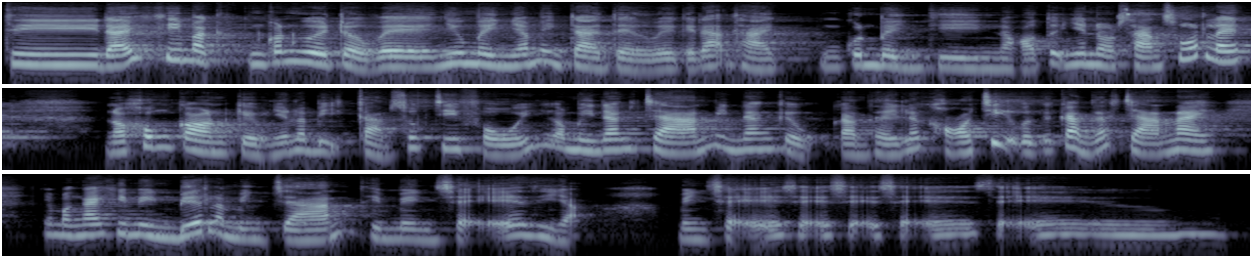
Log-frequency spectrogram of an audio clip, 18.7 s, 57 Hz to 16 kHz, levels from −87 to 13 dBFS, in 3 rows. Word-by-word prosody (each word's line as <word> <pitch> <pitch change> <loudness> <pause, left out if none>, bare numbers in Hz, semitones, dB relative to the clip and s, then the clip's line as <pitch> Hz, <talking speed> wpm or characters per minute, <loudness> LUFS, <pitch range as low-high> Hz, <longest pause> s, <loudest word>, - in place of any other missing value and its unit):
Thì 220 -1 +3
đấy, 200 0 +8
khi 325 -3 +4
mà 275 -3 +6
c - - -7 0.3
con 265 +1 0
người 250 -3 +5
trở 235 - +1
về, 185 0 +4
như 245 +4 -1
mình 220 -4 +1
nhá, 215 - 0
mình 270 +4 -5
càng 190 -3 +4
trở 150 -4 -3
về 160 +1 -4
cái 165 - -6
trạng 200 +1 +1
thái, 165 -4 0 0.2
ừm, 185 - -17
quân 220 +1 -4
bình 190 -2 -4
thì 175 -2 -5
nó 160 -2 -5
tự - - -1
nhiên 235 +1 -2
nó 215 -3 -2
sáng 185 -1 +3
suốt 340 +3 +2
lên, 275 -1 +7 0.5
nó 195 +1 0
không 290 +6 0
còn, 200 - +6
kiểu 175 -2 -2
như 185 +2 -6
là, 230 - -4
bị 210 -3 -8
cảm - - -2
xúc 270 -1 -4
chi 250 -2 +1
phối, 165 +3 -4
là 320 - -5
mình 230 -2 -4
đang 235 +1 +1
chán, 190 -4 +5
mình 260 -7 -8
đang, 245 0 -2
kiểu, - - -6
cảm 175 -1 -1
thấy 170 -2 -4
là 245 - -4
khó 195 -6 -2
chịu 190 -2 +2
với 195 - -4
cái 215 +3 -12
cảm 280 - +6
giác - - -3
chán 200 -5 +2
này. 230 -3 +6 0.4
Nhưng 255 -1 -13
mà 240 - -3
ngay 250 +1 +4
khi 270 - -2
mình 230 -5 -4
biết 280 +5 +3
là 285 - -4
mình 190 -3 -10
chán 180 -1 0
thì 205 - -10
mình 185 -2 -9
sẽ 375 - -1
gì 225 -3 -9
nhỉ? - - -7 0.5
Mình 185 -1 -9
sẽ - - -4
sẽ - - -6
sẽ - - -5
sẽ 125 - -6
sẽ, - - -7 0.5
ưm, 240 - -14
215 Hz, 255 wpm, -23 LUFS, 185-250 Hz, 0.5 s, đấy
